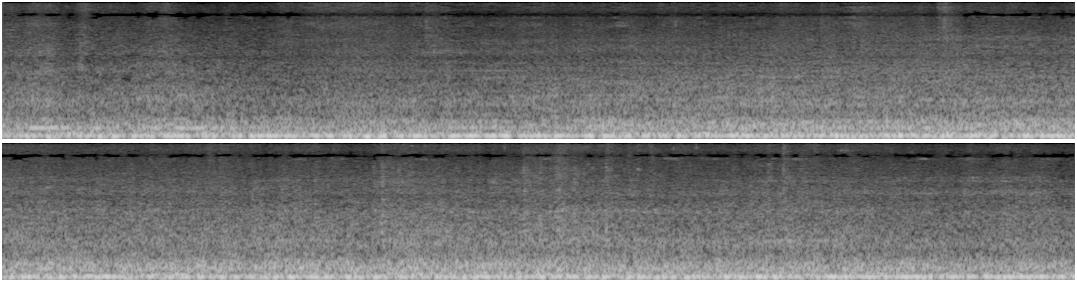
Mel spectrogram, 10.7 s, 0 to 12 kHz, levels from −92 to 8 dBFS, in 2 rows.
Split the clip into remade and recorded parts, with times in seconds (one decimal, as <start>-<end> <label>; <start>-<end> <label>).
0.0-1.5 recorded; 1.5-4.8 remade; 4.8-10.7 recorded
